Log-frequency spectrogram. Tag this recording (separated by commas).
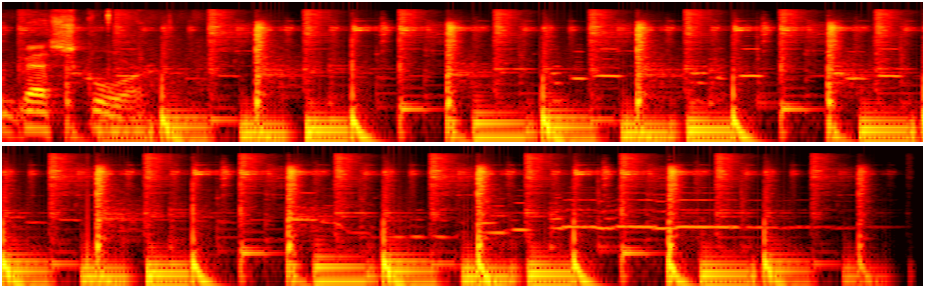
Music, Speech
